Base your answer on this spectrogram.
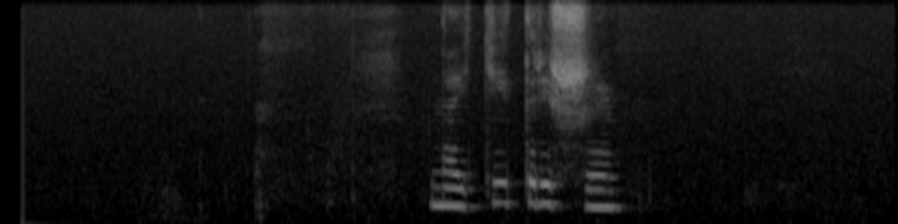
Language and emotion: Russian, neutral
